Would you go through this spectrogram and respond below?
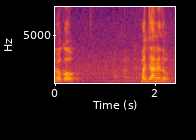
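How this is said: The pause comes right after रोको.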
